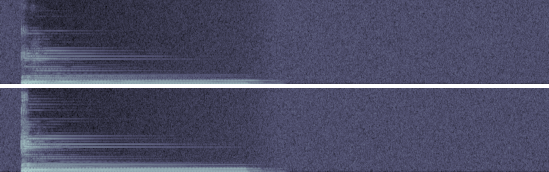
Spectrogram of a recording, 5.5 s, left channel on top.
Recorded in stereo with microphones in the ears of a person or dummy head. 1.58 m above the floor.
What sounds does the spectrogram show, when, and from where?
0.2 s a guitar: 60° right (ahead or behind), 9 m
